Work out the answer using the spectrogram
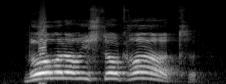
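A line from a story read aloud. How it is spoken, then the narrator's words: Frenzied crowd crying out. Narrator (French): s'écria le peuple en délire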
